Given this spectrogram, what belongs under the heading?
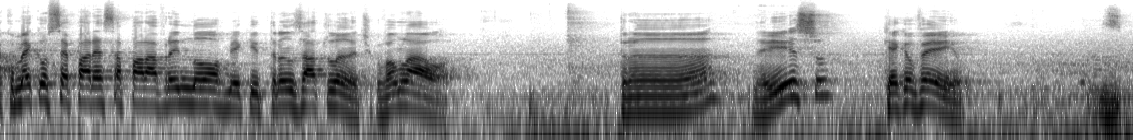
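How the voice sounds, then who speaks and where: Brazilian teacher asking and answering himself. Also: male voice, on the high side, darkish tone, a little hiss or hum. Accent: Brazilian Portuguese. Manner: asks the class questions and answers them himself; stretches out syllables while spelling words. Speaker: Portuguese teacher. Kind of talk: video lesson on syllable division.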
